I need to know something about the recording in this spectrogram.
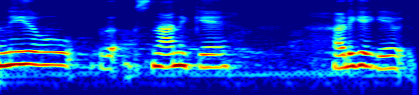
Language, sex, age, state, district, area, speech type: Kannada, female, 45-60, Karnataka, Mandya, urban, spontaneous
